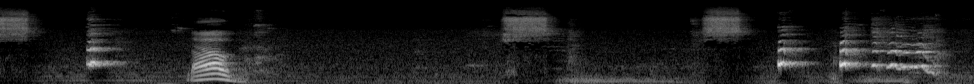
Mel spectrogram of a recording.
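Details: Male Siberian Husky stirred up by a female in heat, letting out occasional arching, wavering whine-howls separated by quiet gaps, with a short burst of several calls near the end and a person's voice in between.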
